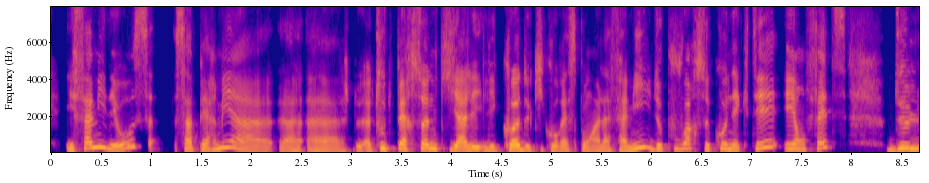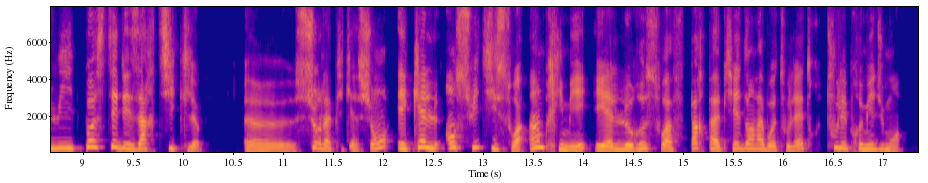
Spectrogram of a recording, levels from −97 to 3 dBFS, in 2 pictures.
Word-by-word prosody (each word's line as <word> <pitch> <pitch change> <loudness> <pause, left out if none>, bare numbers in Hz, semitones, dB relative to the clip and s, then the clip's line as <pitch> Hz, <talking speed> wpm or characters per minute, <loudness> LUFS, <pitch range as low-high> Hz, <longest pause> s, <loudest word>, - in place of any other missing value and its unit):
et 215 - +1
Famileo, 290 - +3
ça 365 -1 -7 0.2
ça 235 - 0
permet 245 +9 0
à, 200 - -2
heu - - -15
à 170 -4 -3
à - - -8 0.2
à 190 - -1
toute 270 -1 +1
personne 260 0 +4
qui 235 -4 0
a 205 +1 +5
les 180 -3 +4
les 195 +1 -3
codes 220 -3 +4
qui 185 +2 -9
correspond 190 +2 -3
à 175 - -1
la 170 0 -3
famille 215 - +2
de 225 -1 +1
pouvoir 250 +4 -4
se 240 - -1
connecter 260 - -1
et 250 0 +3
en 230 - -1
fait 285 +8 -4 0.4
de 200 +8 +2
lui 270 0 +4
poster 355 +5 +1
des 255 -3 +1
articles, 245 - -2 0.5
heu, 160 -5 -2
sur 270 - 0
l'application 215 - -3
et 260 -2 +4
qu'elle, 285 -3 +4
ensuite 310 +2 +1
ils 250 - +1
soient 205 -5 +1
imprimés 235 - +1
et 215 - +2
elles 215 0 +4
le 230 +2 +5
reçoivent 245 -3 -1
par 280 +1 0
papier 250 +2 0
dans 265 0 0
la 250 -1 0
boîte 210 -2 -3
aux - - -2
lettres 235 +6 -5
tous 305 - -1
les 285 -1 +1
premiers 240 -1 -1
du 235 - -4
mois. 190 -3 -5
235 Hz, 205 wpm, -23 LUFS, 200-270 Hz, 0.5 s, a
